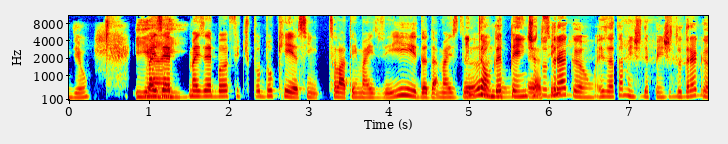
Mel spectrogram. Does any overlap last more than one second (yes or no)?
yes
